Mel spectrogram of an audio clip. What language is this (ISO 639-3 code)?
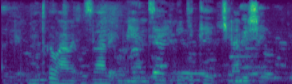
kin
